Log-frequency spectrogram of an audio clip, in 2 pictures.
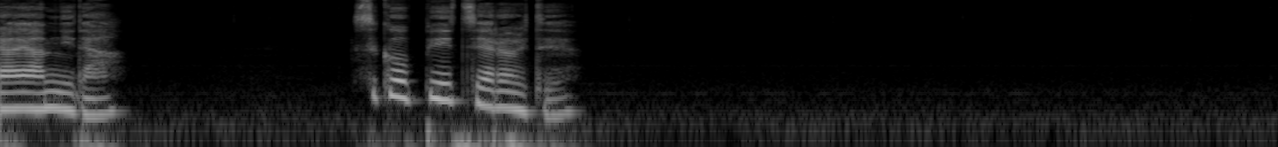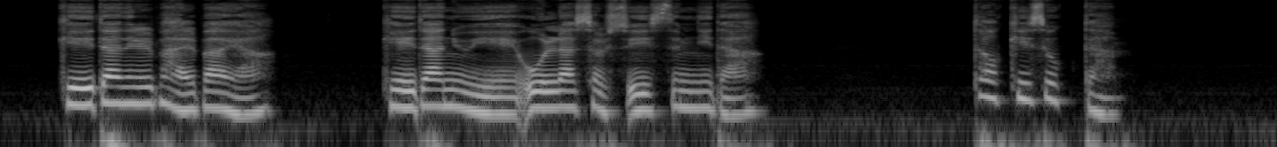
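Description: A person reads out calmly and closely into a microphone, with pauses.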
